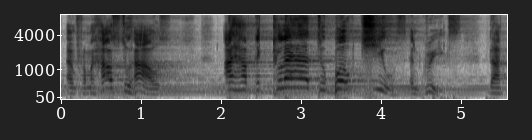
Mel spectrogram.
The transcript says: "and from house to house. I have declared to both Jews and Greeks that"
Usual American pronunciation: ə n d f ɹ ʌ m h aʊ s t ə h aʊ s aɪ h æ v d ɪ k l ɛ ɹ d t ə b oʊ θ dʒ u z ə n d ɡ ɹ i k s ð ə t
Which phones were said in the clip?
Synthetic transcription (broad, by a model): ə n f ɹ ʌ m h aʊ s t ə h aʊ s aɪ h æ v d ɪ k l ɛ ɹ d t ə b oʊ θ tʃ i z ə n ɡ ɹ i k s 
